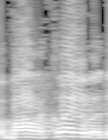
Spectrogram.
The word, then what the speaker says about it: Balaklava: On this one particular battle, on October 25th, 1854, called the Battle of Baklava, or Balaklava, depending on how you want to pronounce that, has often been told and retold for its inept handling by the Allied forces.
